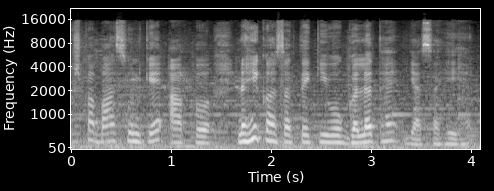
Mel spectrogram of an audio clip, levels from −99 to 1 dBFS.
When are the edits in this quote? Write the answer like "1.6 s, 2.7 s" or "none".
none

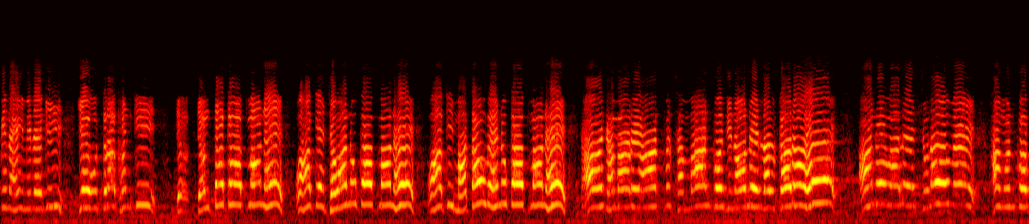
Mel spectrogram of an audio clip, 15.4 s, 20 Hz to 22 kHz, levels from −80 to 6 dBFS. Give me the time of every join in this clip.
8.6 s

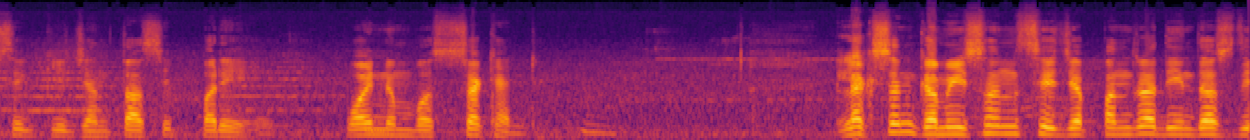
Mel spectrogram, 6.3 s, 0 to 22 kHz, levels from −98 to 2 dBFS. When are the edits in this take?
none

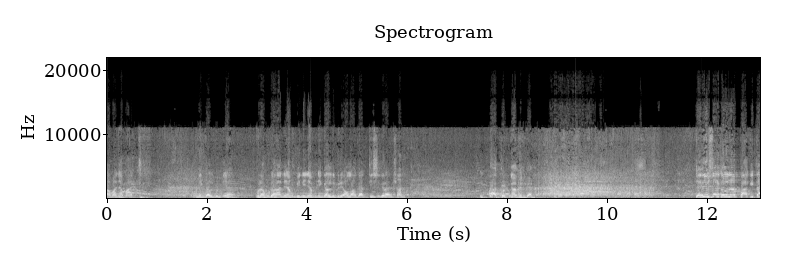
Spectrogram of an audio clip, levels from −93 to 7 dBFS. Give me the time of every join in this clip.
11.0 s

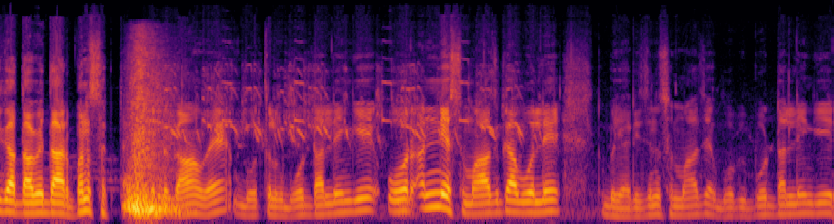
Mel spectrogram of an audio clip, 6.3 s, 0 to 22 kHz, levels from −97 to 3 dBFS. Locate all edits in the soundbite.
1.0 s

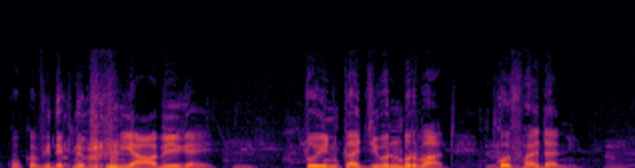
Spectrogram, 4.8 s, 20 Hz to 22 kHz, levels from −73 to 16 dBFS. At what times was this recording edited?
0.9 s

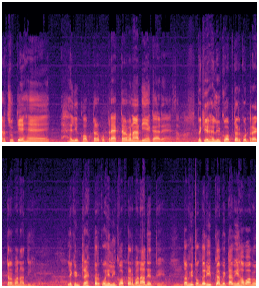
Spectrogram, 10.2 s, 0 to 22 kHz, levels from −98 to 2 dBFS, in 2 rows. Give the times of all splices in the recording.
none

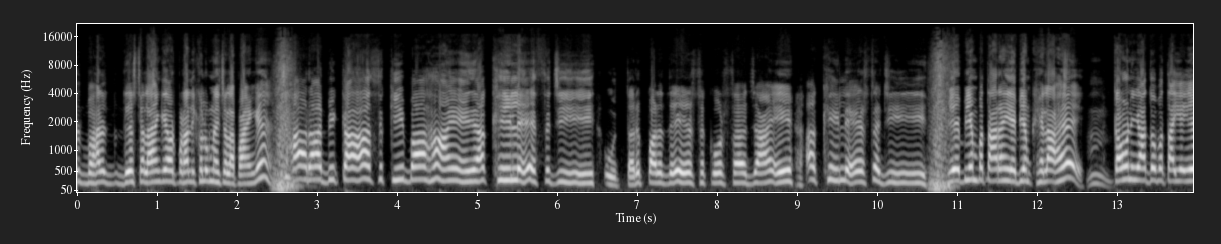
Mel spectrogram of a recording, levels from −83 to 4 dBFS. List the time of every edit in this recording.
2.6 s, 10.8 s

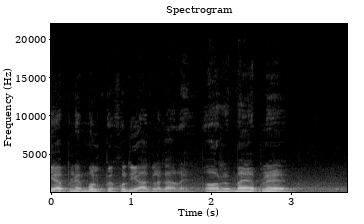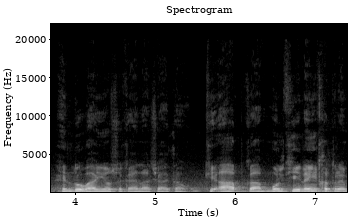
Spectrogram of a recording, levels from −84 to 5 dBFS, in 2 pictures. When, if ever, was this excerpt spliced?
1.8 s, 5.5 s

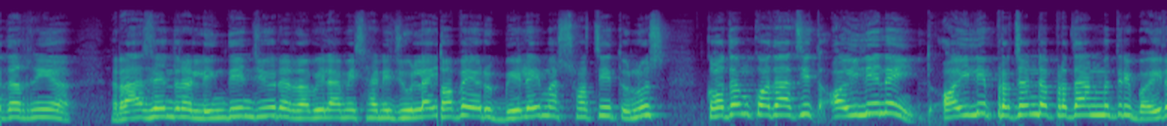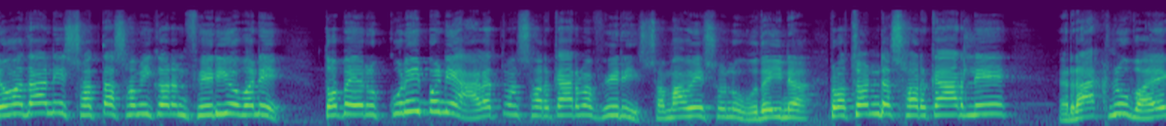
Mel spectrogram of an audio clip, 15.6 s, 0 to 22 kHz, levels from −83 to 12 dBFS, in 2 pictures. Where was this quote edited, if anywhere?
2.9 s, 6.2 s, 13.2 s

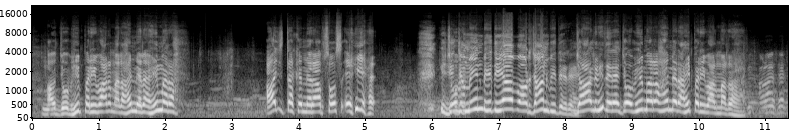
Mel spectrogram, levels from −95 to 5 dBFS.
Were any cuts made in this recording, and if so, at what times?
none

